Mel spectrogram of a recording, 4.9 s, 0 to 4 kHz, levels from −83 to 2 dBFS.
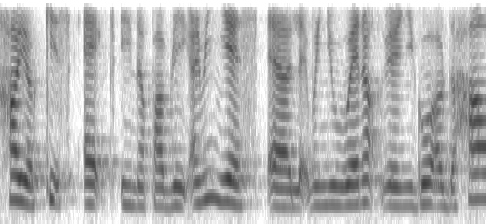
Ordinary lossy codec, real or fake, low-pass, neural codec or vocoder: none; real; 3.6 kHz; none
